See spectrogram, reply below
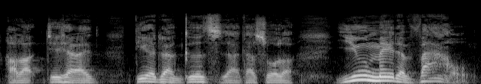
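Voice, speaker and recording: Man, middle-aged, English teacher, lively pitch, slow careful reading of English lines. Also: slightly rough. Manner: explanatory, reads English lyrics slowly. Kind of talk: lesson explaining song lyrics.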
